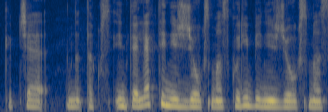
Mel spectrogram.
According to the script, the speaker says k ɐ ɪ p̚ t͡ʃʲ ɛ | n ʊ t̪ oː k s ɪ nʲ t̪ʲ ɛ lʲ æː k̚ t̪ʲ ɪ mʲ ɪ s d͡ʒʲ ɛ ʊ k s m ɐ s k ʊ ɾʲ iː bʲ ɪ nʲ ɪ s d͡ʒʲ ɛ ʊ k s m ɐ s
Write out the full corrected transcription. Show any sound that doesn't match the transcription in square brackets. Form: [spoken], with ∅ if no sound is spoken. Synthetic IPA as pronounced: k ɐ ɪ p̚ t͡ʃʲ ɛ | n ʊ t̪ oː k s ɪ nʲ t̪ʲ ɛ lʲ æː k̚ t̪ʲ ɪ [nʲ] ɪ s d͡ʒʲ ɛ ʊ k s m ɐ s k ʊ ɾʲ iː bʲ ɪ nʲ ɪ s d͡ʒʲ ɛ ʊ k s m ɐ s

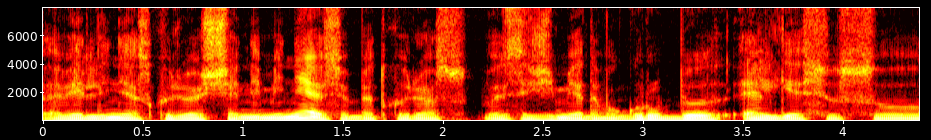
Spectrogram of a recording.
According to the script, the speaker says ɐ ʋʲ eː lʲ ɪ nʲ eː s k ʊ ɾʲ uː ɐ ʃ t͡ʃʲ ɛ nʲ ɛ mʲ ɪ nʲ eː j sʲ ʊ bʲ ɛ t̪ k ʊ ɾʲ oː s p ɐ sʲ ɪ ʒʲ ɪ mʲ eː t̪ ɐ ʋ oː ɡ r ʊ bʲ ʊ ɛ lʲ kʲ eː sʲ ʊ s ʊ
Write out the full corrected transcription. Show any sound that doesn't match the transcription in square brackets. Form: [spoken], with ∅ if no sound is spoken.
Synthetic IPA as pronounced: ɐ ʋʲ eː lʲ ɪ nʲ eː s k ʊ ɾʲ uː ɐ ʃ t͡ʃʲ ɛ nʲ ɛ mʲ ɪ nʲ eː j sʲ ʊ bʲ ɛ t̪ k ʊ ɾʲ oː s p ɐ sʲ ɪ ʒʲ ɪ mʲ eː [d̪] ɐ ʋ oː ɡ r ʊ bʲ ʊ ɛ lʲ [ɡʲ] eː sʲ ʊ s ʊ

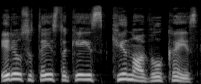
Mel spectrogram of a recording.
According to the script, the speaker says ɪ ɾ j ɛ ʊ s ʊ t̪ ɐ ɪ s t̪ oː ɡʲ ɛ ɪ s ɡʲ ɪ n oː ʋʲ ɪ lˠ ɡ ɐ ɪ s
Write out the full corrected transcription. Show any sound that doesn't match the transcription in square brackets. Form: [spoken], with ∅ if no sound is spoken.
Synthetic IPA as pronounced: ɪ ɾ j ɛ ʊ s ʊ t̪ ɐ ɪ s t̪ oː [kʲ] ɛ ɪ s [kʲ] ɪ n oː ʋʲ ɪ lˠ [k] ɐ ɪ s

